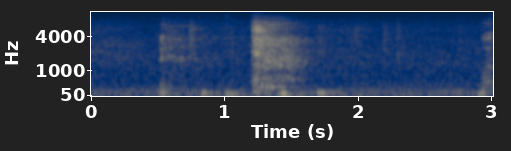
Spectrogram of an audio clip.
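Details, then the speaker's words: A single strong cough burst from an adult, with a smaller throaty sound just before it, in a quiet room; cough. "Do you guys hear that coughing?"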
